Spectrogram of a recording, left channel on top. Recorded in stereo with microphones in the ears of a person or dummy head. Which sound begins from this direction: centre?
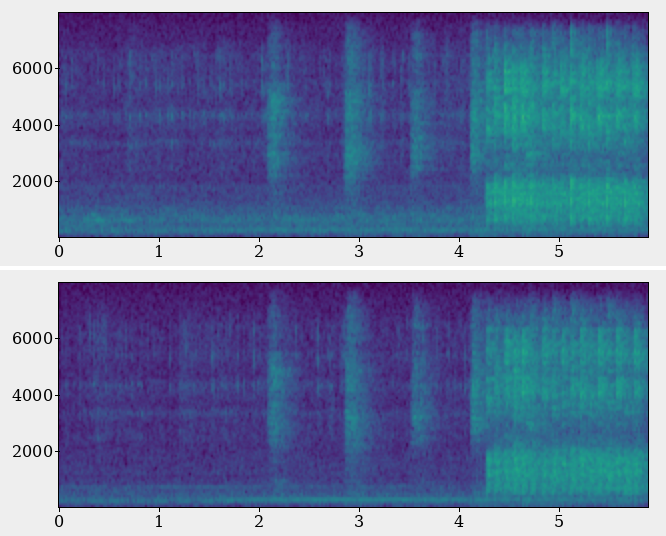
Tape being pulled, at 2.1 s.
